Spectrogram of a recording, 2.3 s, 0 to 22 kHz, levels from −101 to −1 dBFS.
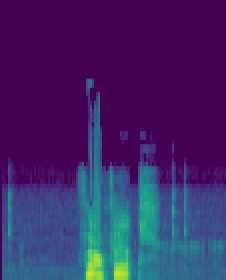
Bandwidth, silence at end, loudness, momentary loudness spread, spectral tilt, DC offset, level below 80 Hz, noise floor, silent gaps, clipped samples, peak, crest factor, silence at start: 9.2 kHz; 0.75 s; -15 LUFS; 22 LU; -4.5 dB/octave; under 0.1%; -70 dBFS; -64 dBFS; none; under 0.1%; -2 dBFS; 18 dB; 0.85 s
